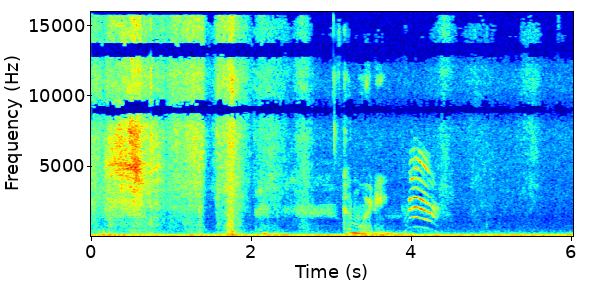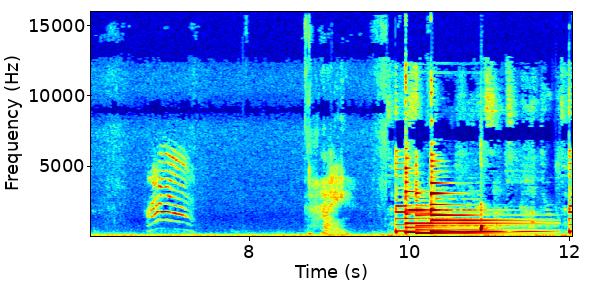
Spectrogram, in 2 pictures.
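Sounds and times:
steady low hum: 0.0s - 12.0s
cat meowing: 4.0s - 4.4s, 6.7s - 7.4s.

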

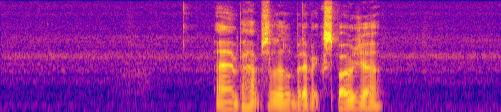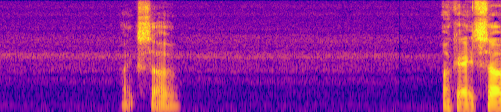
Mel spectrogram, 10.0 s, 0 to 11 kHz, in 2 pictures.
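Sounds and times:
faint room-tone hiss: 0.0s - 10.0s.

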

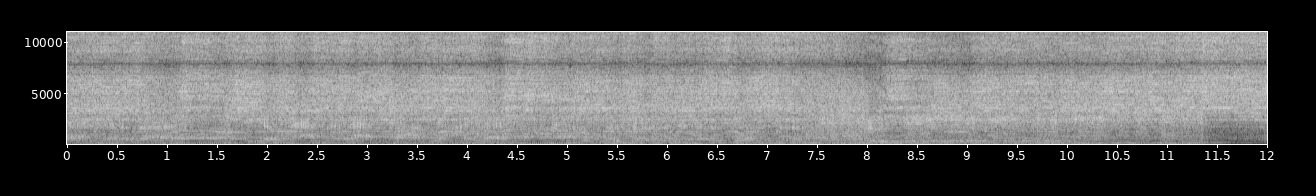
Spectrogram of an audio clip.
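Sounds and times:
bass guitar: 0.0s - 11.6s
drums and cymbals: 0.0s - 12.0s
electric guitars: 0.0s - 12.0s.

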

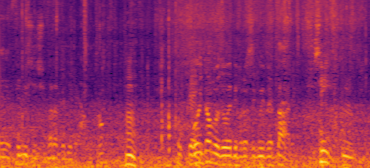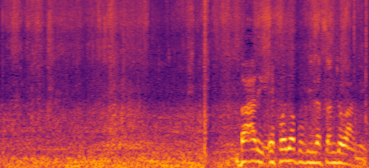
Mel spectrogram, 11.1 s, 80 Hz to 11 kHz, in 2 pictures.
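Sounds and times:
car engine and road noise: 0.0s - 11.0s.

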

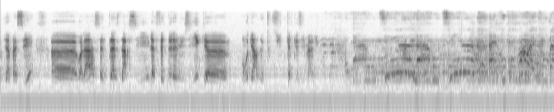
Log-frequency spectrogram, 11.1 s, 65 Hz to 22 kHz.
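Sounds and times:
woman singing into a microphone: 6.8s - 11.0s.

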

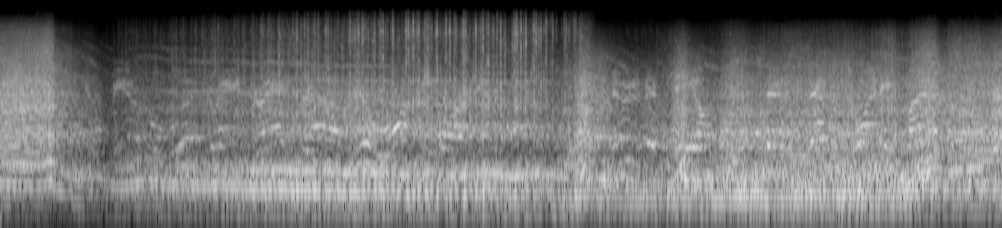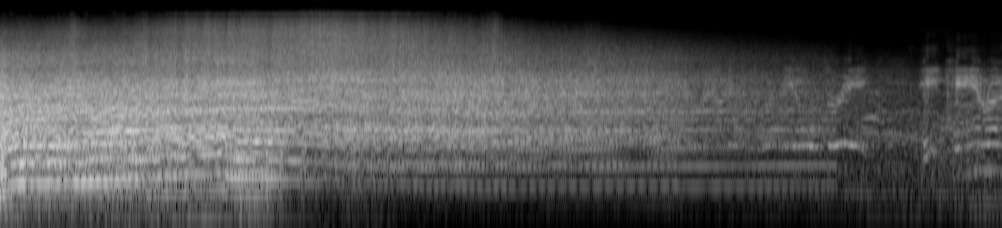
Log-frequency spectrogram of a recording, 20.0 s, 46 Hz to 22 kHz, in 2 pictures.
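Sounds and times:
race car engines roaring: 0.0s - 20.0s.

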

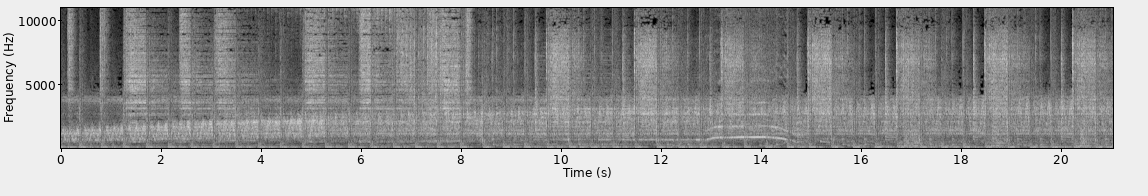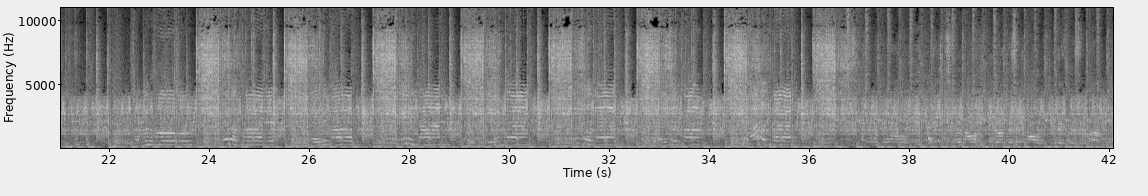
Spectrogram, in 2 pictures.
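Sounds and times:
swooping tone: 0.0s - 8.9s
drum kit: 0.0s - 42.0s
pulsing synth and bass drone: 0.0s - 42.0s.

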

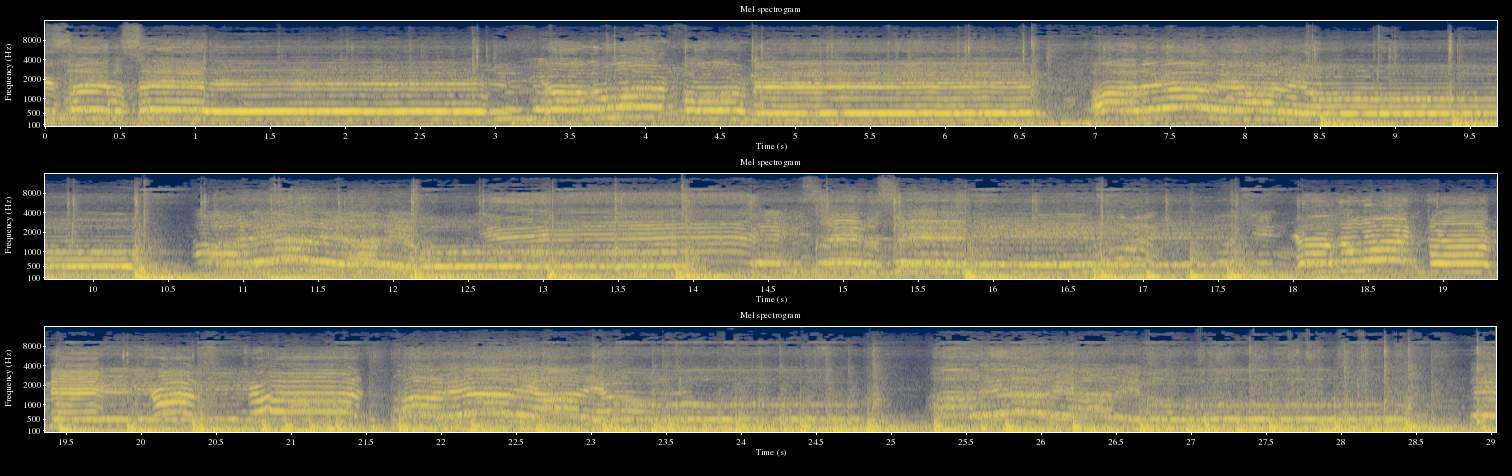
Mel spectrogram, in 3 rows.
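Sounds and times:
steady low drum beat: 0.0s - 29.0s
supporters singing a chant: 0.0s - 29.0s.

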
